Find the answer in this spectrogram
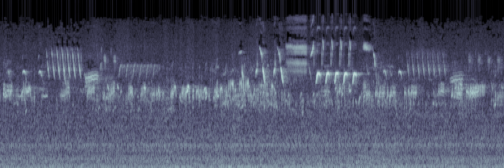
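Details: Song sparrow singing in Salmon Arm, British Columbia, Canada: a bright, varied phrase of sharp notes running into a rapid, buzzy trill, with other chirping birds and a low hum in the background.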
